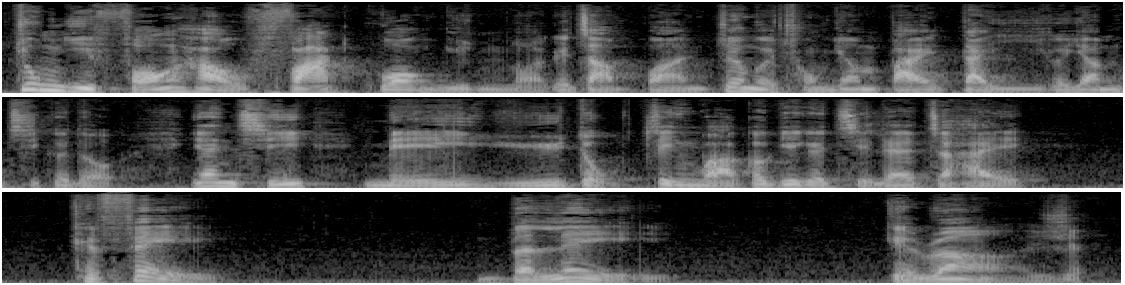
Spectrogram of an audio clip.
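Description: A man with a Hong Kong Cantonese accent teaching English pronunciation on radio, explaining step by step and slowly modeling English words. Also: lowish voice, expressive, slightly rough. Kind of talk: radio language lesson. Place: radio studio.

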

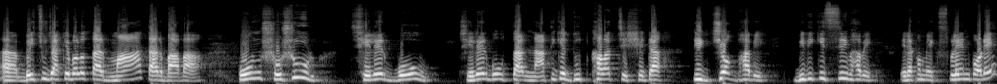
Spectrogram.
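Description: A middle-aged woman YouTube creator angrily scolds another creator in a confrontational video rant, repeating her points over and over. Her voice is fairly high and brisk.

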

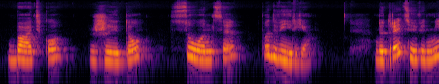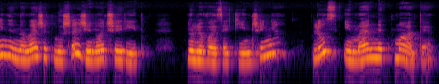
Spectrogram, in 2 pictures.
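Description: A woman teacher, slowly dictating grammar rules and lists of example words. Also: a little high, dark tone, lo-fi sound. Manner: slow, measured, dictating word by word. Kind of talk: grammar lesson, reading rules and word lists.

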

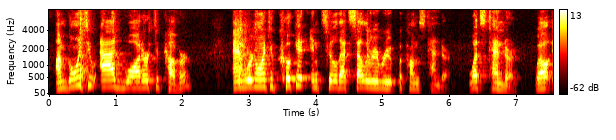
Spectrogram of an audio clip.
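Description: A middle-aged man with a fairly high voice leads a live cooking demo, preachy and emphatic, firing off questions and answering them himself. He is recorded by a camera across a kitchen studio. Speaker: chef.

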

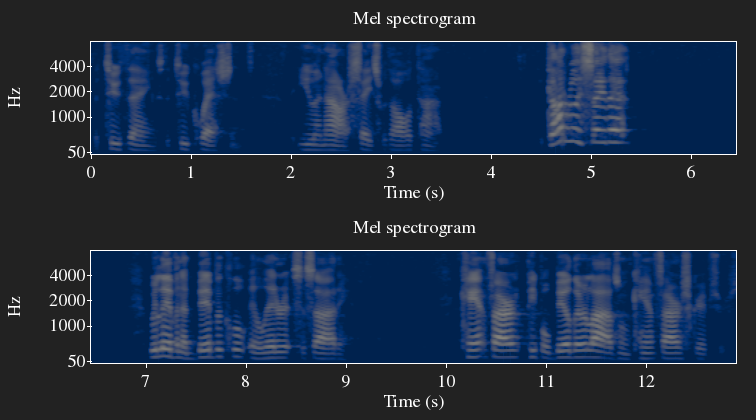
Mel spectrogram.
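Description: High-voiced preaching pastor, man. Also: brisk. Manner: builds to loud fervent preaching, then drops to soft, near-whispered intensity; repetitive call-and-response exhortation. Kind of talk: sermon. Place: church sanctuary.

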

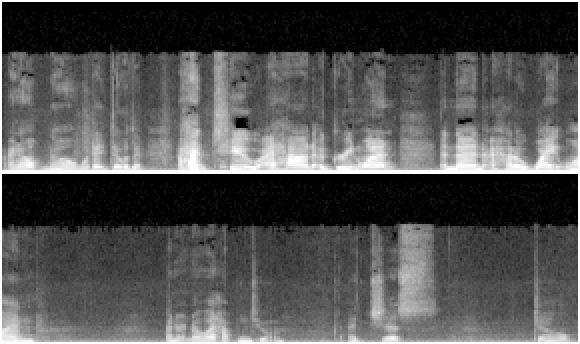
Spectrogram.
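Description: A woman's voice: sits high, pushed and bright. Chatty young woman vlogging from her bedroom. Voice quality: slight lisp from a retainer. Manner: chatty, giggly, rambling. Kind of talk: casual vlog chat.

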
